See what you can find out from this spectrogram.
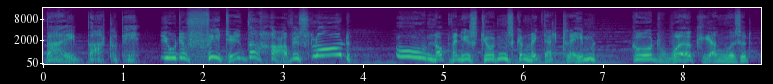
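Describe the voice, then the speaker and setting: A man's voice: extremely high pitch, very animated, takes it slowly, fairly bright tone, soft background music, full character voice. A man playing a kindly old wizard headmaster in a video game, theatrical and avuncular. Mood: impressed. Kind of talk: video game character acting.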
